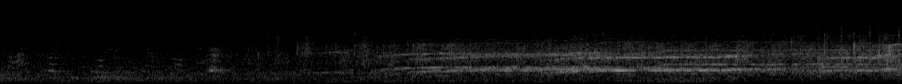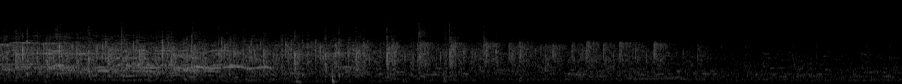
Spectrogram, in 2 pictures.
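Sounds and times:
audience applauding: 2.7 - 16.2
sharp claps: 8.1 - 16.1.

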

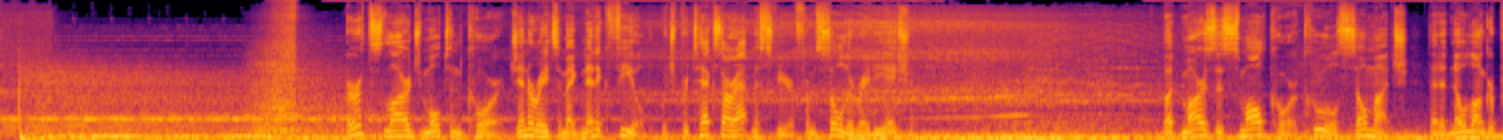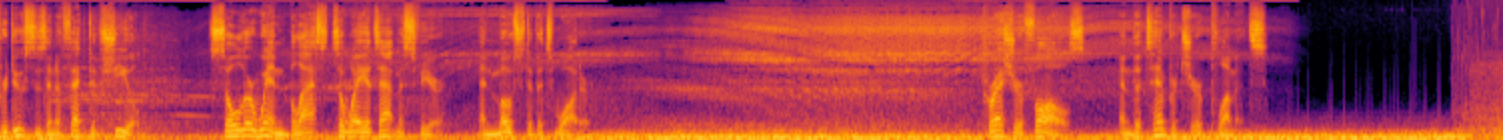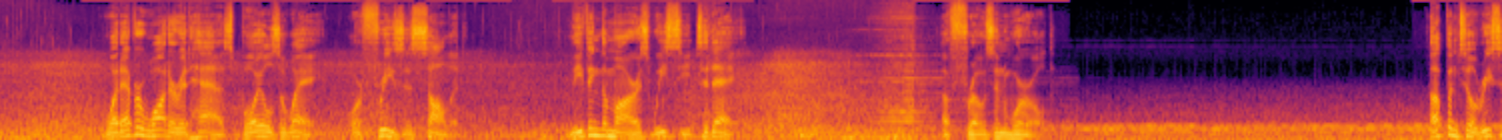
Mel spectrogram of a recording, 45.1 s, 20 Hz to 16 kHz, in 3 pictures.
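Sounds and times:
deep rumbling drone: 0.0 - 45.0.

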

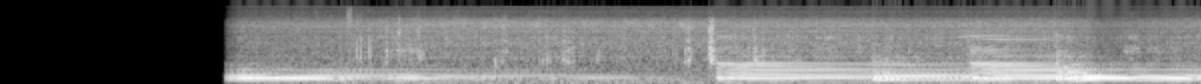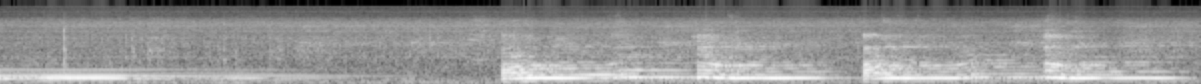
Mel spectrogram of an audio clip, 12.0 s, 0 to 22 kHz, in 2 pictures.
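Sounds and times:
plucked zither notes: 1.2 - 12.0.

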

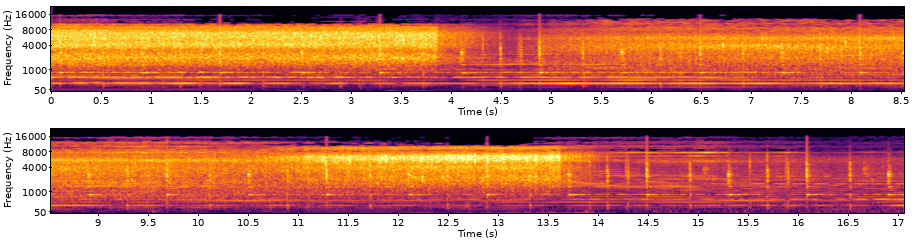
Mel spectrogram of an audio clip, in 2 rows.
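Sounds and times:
small waterfall splashing: 0.0 - 14.6
ambient drone music: 0.0 - 17.0.

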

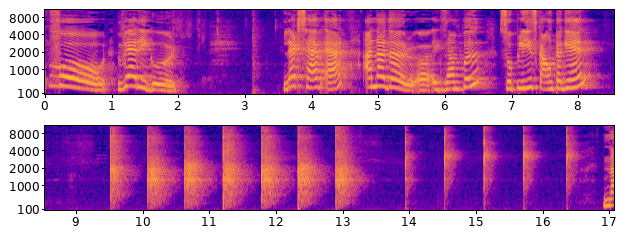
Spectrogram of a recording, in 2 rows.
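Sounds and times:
hand claps: 9.5 - 16.6
finger snaps: 13.9 - 16.6.

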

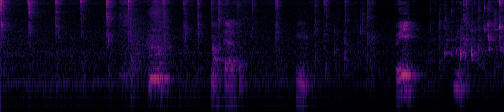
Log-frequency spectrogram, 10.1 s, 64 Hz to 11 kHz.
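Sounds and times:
man humming: 2.9 - 3.5.

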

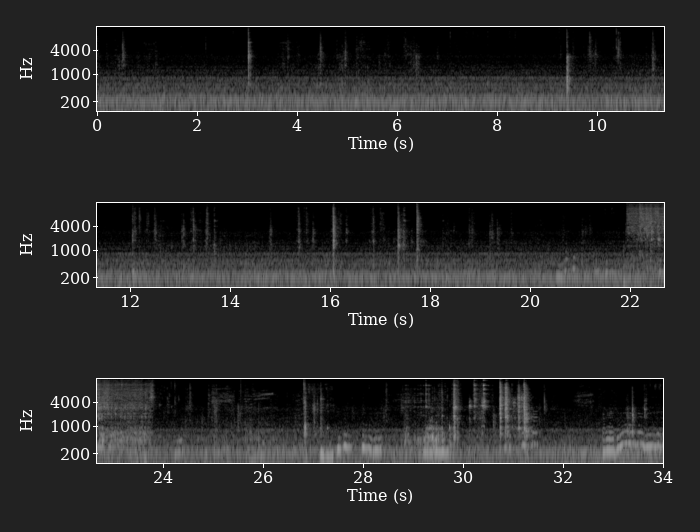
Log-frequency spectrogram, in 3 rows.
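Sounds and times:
steady low hum: 0.0 - 22.1, 23.8 - 34.0.

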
